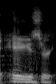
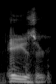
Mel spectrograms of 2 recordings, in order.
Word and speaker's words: ezer: But it's this word Azer, E-Z-E-R is the way we would spell it in English, Azer, E-Z-E-R,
